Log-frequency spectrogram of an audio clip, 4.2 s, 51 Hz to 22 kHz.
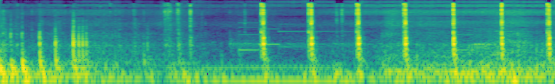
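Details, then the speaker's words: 2011 Ford Mustang, key on, cabin: sharp evenly spaced clicks about three per second from behind the dash; a skipping AC blend door actuator, suspected one of two actuators in that area. "Looks like there's a blend door right there. A blend door actuator right there."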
